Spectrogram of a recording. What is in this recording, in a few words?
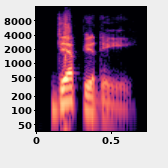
"deputy", American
